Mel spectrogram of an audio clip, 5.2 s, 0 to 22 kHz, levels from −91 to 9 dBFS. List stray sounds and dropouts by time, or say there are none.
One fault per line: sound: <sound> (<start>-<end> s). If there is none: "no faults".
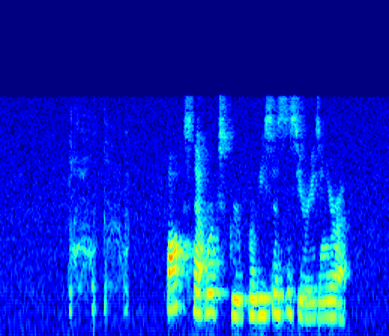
sound: cough (0.9-1.8 s)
